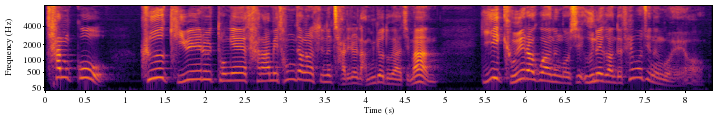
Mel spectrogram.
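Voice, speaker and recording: A middle-aged male pastor preaching a sermon from the pulpit of a church, switching between loud exhortation and quiet asides. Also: high-pitched, huge pitch swings, normal speed.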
